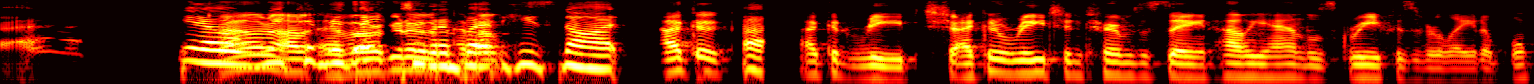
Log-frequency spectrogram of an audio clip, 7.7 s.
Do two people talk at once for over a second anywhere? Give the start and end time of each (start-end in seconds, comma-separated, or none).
1.1-2.5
